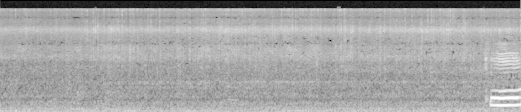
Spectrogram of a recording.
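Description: Takoyaki batter frying in oil in a cast-iron takoyaki pan, giving a faint, steady sizzle.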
